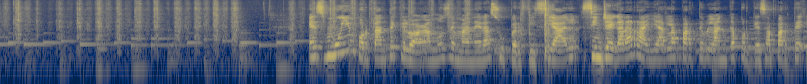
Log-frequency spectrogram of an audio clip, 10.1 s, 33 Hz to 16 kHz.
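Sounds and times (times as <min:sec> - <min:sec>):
lemon peel grating: 0:00.0 - 0:06.8.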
